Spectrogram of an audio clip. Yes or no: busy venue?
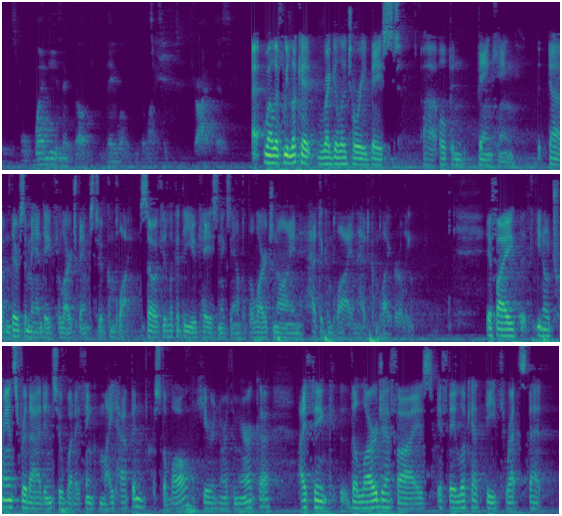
yes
